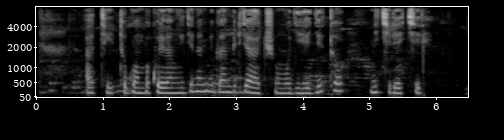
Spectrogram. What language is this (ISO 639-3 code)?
kin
